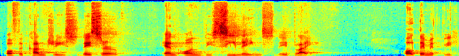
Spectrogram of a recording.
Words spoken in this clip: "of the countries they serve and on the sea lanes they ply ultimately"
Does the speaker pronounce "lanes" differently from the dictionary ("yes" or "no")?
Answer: yes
